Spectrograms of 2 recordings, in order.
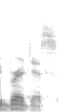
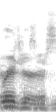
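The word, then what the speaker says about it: Bridgers: the pajamas band episode i definitely said phoebe bridges wha what is it oh bridget bridger's yes definitely an easy one to do that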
